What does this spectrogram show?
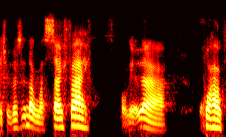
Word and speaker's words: sci-fi: ta sẽ đọc là sci-fi, có nghĩa là khoa học viễn tưởng. Science fiction thì viết tắt chúng ta sẽ đọc là sci-fi, còn đọc rõ ra sẽ là science fiction, phim khoa học viễn tưởng.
